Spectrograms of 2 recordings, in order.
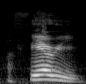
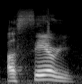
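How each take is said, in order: First: The word theory begins with a th sound. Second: The word theory begins with an s sound. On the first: The speaker calls it right. "It's pronounced as a T H" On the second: The speaker calls it wrong. "we wouldn't say"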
